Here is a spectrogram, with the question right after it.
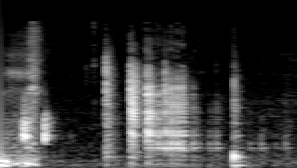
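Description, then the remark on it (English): Several dice clatter and tumble across a table in quick, irregular clicks, loud, with a brief pause before a final rattle and a few softer taps. “You're like shitty roller dice. You're gonna roll way down.”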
